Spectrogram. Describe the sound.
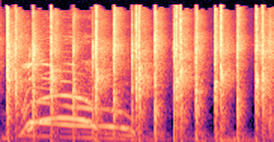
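Quick hand clapping in an uneven burst of about a dozen sharp claps from a small group, with a rising and falling voiced whoop over the first half, welcoming a guest.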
